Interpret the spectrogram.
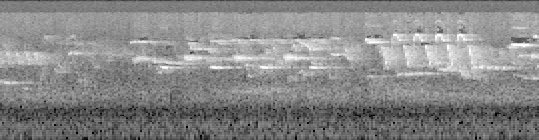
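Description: Faint birdsong: scattered short high chirps and whistles, with a quick run of repeated notes about four seconds in.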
